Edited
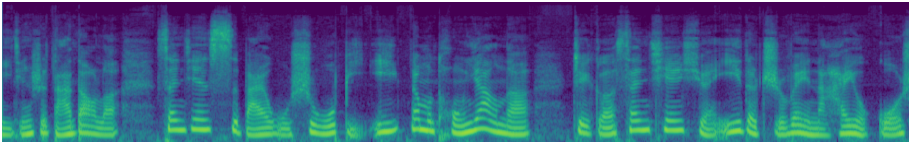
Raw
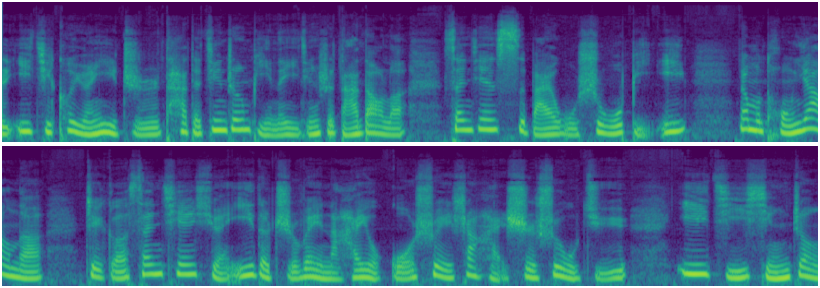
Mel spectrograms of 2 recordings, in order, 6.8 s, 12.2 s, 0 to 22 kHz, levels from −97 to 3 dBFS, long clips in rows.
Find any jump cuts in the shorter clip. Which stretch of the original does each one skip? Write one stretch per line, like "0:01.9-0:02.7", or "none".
0:05.2-0:05.5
